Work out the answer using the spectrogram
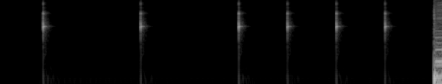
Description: There is no code.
